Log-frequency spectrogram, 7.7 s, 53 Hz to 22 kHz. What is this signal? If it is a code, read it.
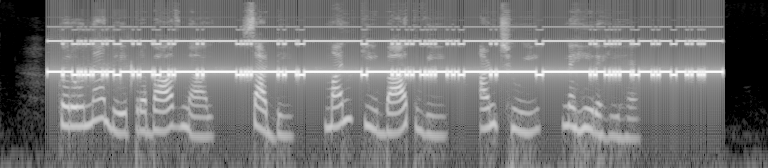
RTTY (75 baud, 170 Hz shift), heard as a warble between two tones, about 1600 Hz centre, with speech in Punjabi. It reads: 57321 73978 79152 38906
